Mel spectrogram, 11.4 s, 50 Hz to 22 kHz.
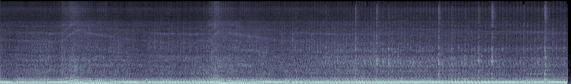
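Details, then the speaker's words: Honda Goldwing motorcycle, low mileage, sat 5 years, first runs after revival: low, slightly lumpy idle with a couple of throttle blips, uneven beat; carburetors completely out of adjustment, unsynchronized. "I actually even drove it around the yard with the J charger pack on the back um not the greatest idea because the carbs are definitely completely out of adjustment"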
